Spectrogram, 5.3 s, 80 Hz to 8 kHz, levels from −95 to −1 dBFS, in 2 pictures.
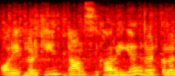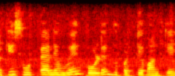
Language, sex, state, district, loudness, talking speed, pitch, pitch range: Hindi, female, Chhattisgarh, Raigarh, -21 LUFS, 205 wpm, 235 Hz, 225-255 Hz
